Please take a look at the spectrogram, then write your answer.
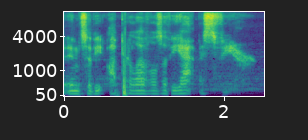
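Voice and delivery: whispered. Acted. Meditation imagery of evaporating worries.

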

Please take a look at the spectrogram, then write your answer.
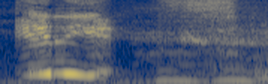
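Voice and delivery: high, loud scolding voice; mock moderator. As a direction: shout it down at them as the judge. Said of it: "He's like".

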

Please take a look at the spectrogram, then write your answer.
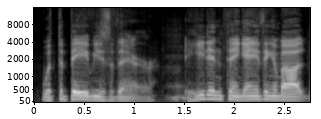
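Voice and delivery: usual speaking voice

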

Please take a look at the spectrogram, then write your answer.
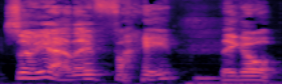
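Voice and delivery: usual speaking voice

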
